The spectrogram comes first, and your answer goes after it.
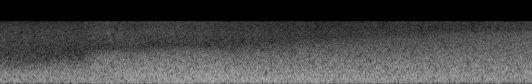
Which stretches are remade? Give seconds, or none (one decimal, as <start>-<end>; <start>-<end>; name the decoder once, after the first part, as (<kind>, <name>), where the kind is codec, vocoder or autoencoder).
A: none

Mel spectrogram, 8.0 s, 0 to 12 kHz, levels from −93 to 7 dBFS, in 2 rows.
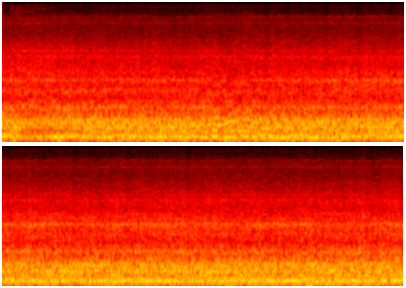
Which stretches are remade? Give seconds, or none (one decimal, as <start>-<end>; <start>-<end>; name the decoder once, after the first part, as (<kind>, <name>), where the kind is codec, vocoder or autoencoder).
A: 2.0-2.5 (codec, SNAC)

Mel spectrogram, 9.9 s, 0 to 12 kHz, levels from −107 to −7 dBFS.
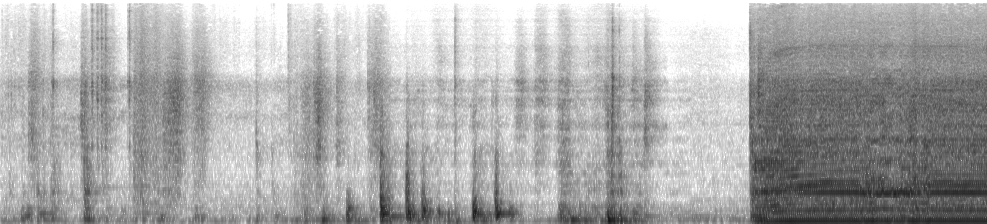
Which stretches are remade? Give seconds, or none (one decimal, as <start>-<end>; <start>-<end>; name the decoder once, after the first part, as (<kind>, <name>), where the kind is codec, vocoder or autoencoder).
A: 3.9-6.9 (codec, SNAC); 8.6-9.3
